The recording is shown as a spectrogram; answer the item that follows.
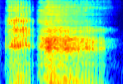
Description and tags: tiger roar
a recording of me mimicking a tiger by using an empty toilet roll
tiger, animal, roar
